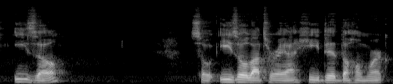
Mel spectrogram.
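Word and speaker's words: hizo: avoid a hard see if it was HIC oh it would be pronounced eco and we wanted to pronounced easel so ease hola terraria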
